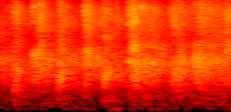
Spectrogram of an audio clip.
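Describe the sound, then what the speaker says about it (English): Audience applause at an opening session of a professional network convening, a short stretch of steady moderate clapping from a room of people, fairly close and unbroken throughout. "that deserves applause."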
